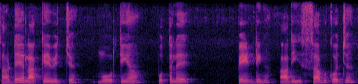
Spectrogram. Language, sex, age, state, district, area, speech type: Punjabi, male, 18-30, Punjab, Fatehgarh Sahib, rural, spontaneous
